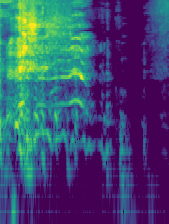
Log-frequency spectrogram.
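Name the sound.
imitated sneeze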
